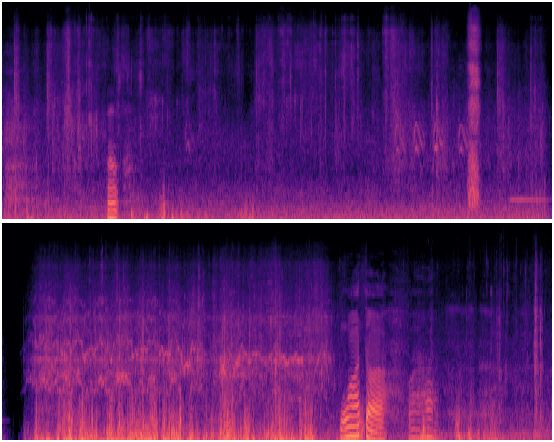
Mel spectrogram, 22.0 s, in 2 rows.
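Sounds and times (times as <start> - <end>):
wind buffeting microphone: 0.0 - 10.0, 11.4 - 22.0.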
